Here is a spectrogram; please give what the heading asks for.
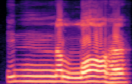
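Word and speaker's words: إِنَّ اللَّهَ: কোন সময় বারিক হবে আল্লাহ শব্দের পূর্বের হরফের মধ্যে যদি জবর অথবা পেশ থাকে তবে আল্লাহ শব্দের লামকে পুর করে পড়তে হবে আল্লাহ শব্দের পূর্বে যদি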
